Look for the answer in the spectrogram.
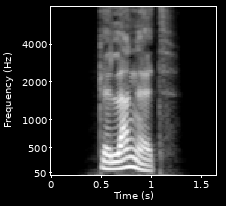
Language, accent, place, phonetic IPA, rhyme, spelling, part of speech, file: German, Germany, Berlin, [ɡəˈlaŋət], -aŋət, gelanget, verb, De-gelanget.ogg
- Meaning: second-person plural subjunctive I of gelangen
